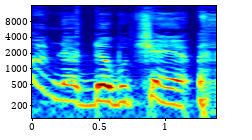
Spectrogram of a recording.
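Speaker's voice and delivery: mock very high, very loud bawling wail. Mocking a defeated fighter sent home, imitating Adesanya crying. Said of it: "crying probably".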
